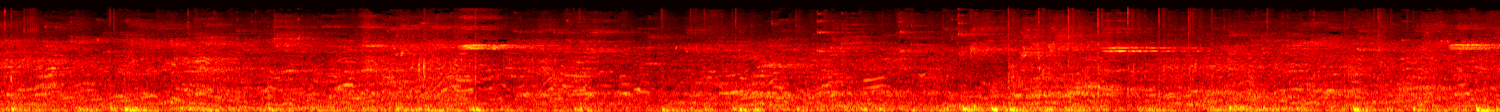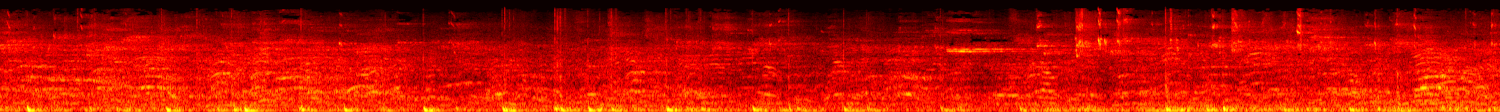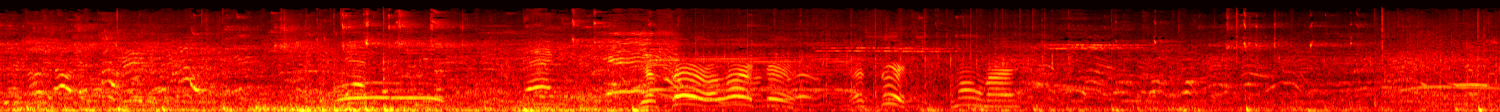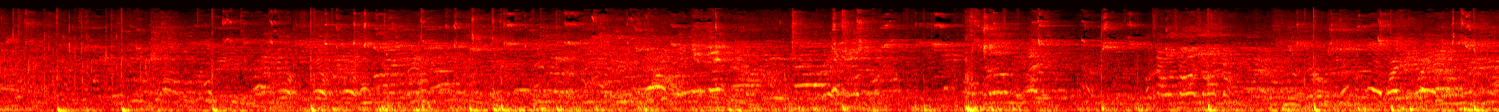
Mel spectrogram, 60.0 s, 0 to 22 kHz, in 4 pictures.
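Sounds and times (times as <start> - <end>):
people calling out: 33.3 - 34.6.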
